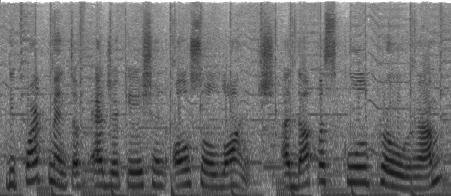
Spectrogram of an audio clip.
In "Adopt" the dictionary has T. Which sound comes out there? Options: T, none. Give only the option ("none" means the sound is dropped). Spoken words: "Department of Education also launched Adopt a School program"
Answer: none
